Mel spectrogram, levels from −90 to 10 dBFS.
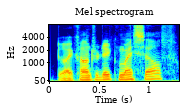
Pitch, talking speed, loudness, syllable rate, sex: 115 Hz, 185 wpm, -14 LUFS, 6.0 syllables/s, male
